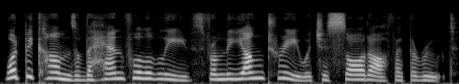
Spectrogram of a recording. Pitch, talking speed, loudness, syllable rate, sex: 230 Hz, 235 wpm, -20 LUFS, 5.1 syllables/s, female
